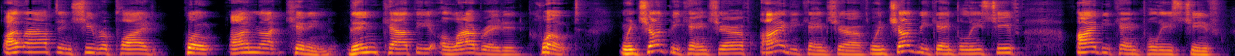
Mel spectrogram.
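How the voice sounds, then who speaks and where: Here a man with a high, fairly bright voice takes his time. He's the host recording a phone statement, talking casually and informally with some rambling.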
